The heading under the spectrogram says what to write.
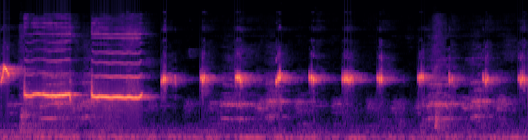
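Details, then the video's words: Ashy drongo mimicking other sounds, used to train songbirds like the white-rumped shama: two long pure whistles with rich overtones, then a run of short clear whistled notes repeated about every third of a second. "burung masteran srigunting abuabu / saeran_abu"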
